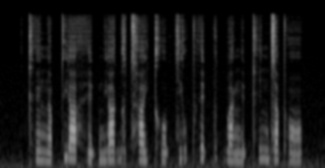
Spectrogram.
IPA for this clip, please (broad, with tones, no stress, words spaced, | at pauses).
kʰẽ˨˩nã˦p̚ t̪ja˧he˨ʔn̪ja˧ɡə˧ t͡sʰa˧jkʰo˨ʔt͡sju˥˧ pʰe˦ʔpu˨t̚ba˨˩ ŋe˨ʔkʰi˥˧n d͡za˥˧pʰɔ̃˨˦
